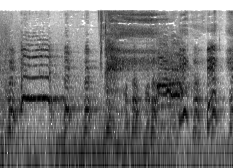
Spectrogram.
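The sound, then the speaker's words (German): Young hens, only a few days at a home, cluck and cheep in a busy overlapping chatter of short, high calls that continues steadily for a couple of seconds with no one speaking. “so klingt das bei mir zu Hause jetzt. Die Hühner von Nikiforov sind jung, sind gerade ein paar Tage da.”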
